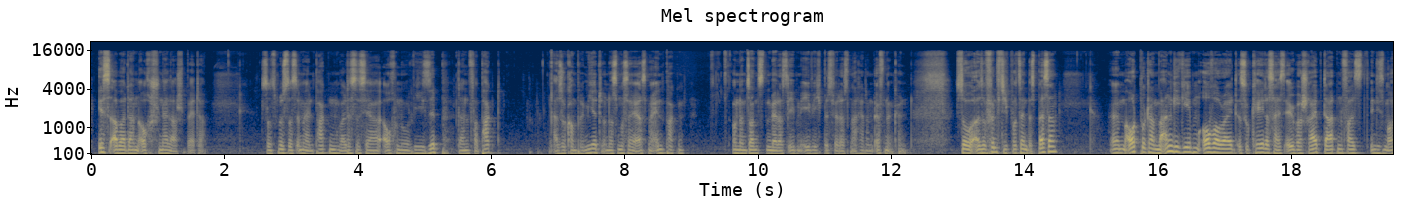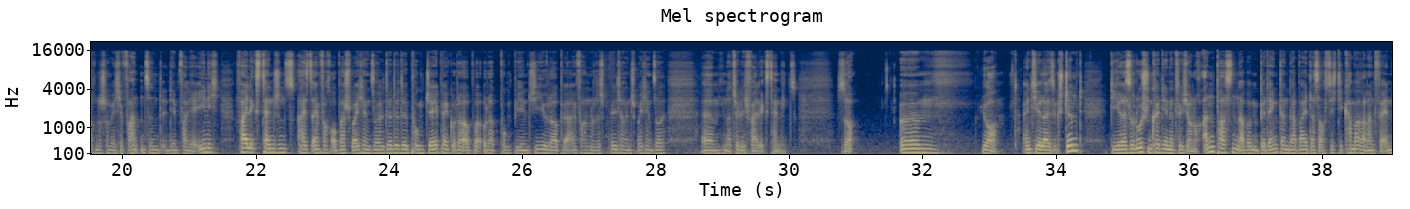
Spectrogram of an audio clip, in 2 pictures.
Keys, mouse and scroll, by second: 12.2-14.4 middle drag.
